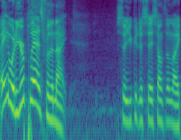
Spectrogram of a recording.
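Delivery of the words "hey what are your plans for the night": pitched-up, casual, cool, easygoing voice. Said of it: "You just go like".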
